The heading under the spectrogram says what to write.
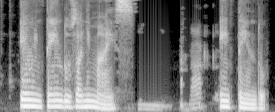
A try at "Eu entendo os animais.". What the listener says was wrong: Not a real N there in syllable 2. About the first one, entendo sounds like a real N with contact and full sealage. But entendo seems to color the vowel instead. This N, somewhat like in French.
